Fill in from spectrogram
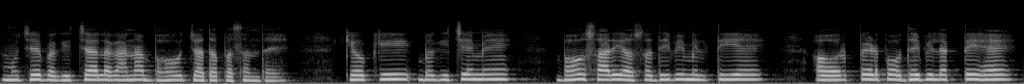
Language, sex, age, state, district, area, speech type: Hindi, female, 30-45, Madhya Pradesh, Betul, rural, spontaneous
